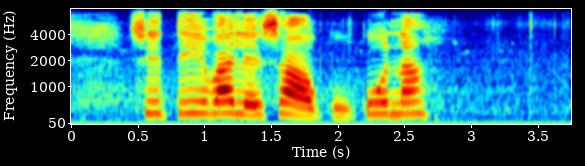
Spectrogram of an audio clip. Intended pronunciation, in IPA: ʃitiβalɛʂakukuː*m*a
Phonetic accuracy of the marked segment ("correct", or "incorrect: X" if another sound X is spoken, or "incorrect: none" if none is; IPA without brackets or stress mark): incorrect: n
